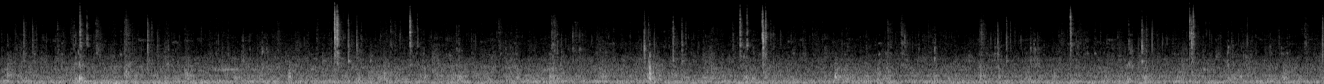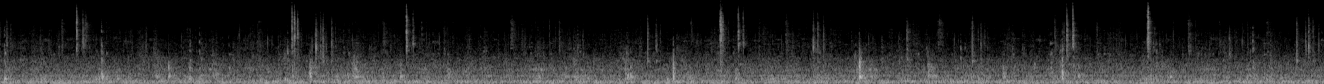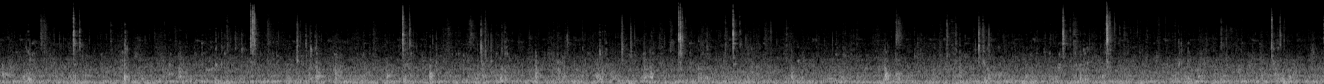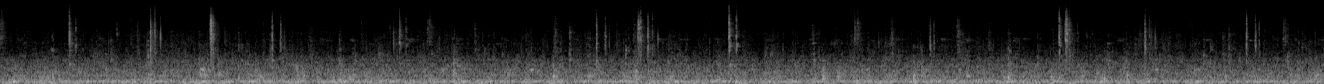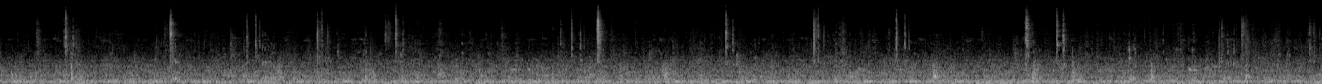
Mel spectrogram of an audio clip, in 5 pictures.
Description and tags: SE MACHINES MILL's mechanism 03
One of the machines in watermill.
rec equipment - MKH 416, Tascam DR-680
